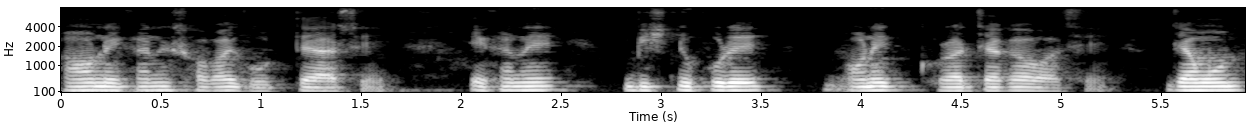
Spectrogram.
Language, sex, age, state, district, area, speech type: Bengali, male, 45-60, West Bengal, Bankura, urban, spontaneous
